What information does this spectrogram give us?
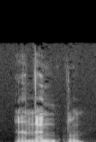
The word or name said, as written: hanneton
